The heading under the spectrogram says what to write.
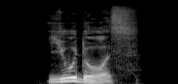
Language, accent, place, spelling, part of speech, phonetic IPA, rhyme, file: German, Germany, Berlin, Judos, noun, [ˈjuːdos], -uːdos, De-Judos.ogg
- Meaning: genitive of Judo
